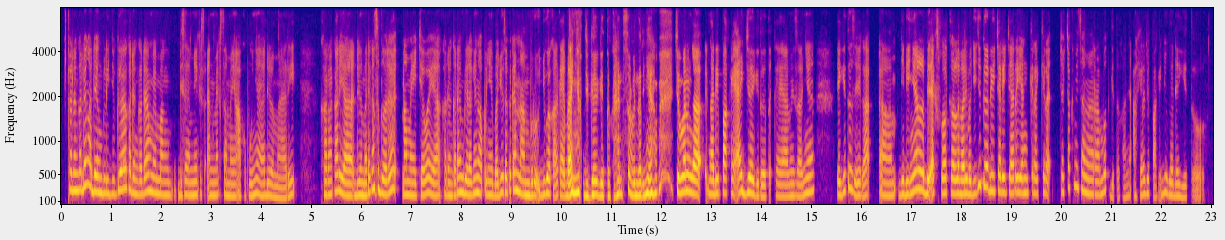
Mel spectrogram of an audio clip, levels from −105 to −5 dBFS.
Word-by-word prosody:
Kadang-kadang 270 Hz, +5 st, +1 dB
ada 265 Hz, -, +1 dB
yang 235 Hz, -2 st, +4 dB
beli 215 Hz, -1 st, -2 dB
juga, 260 Hz, +8 st, +1 dB
kadang-kadang 230 Hz, -3 st, -1 dB
memang 200 Hz, -5 st, -3 dB
b -, -, -19 dB
bisa 200 Hz, 0 st, -3 dB
mix 200 Hz, +1 st, -4 dB
and 190 Hz, +1 st, -4 dB
max 195 Hz, +2 st, -7 dB
sama 185 Hz, -3 st, -4 dB
yang 180 Hz, -, -5 dB
aku 190 Hz, -, -10 dB
punya 190 Hz, +2 st, -3 dB
ya -, -, -3 dB
di 190 Hz, -, -2 dB
lemari. 165 Hz, +2 st, -5 dB, 0.5 s
Karena 200 Hz, 0 st, -4 dB
kan 250 Hz, -, 0 dB
ya 190 Hz, -6 st, +2 dB
di 190 Hz, -, -1 dB
lemari 195 Hz, +2 st, +1 dB
kan 285 Hz, -, +2 dB
sebenarnya 265 Hz, +1 st, 0 dB
namanya 195 Hz, -2 st, -1 dB
cewek 200 Hz, +4 st, -1 dB
ya 185 Hz, -, 0 dB
kadang-kadang 195 Hz, +3 st, -1 dB
bilangnya 215 Hz, +1 st, +1 dB
gak -, -, -15 dB
punya 195 Hz, -1 st, -2 dB
baju, 180 Hz, +5 st, +1 dB
tapi 235 Hz, 0 st, 0 dB
kan 265 Hz, +1 st, +2 dB
nambru 195 Hz, -4 st, +1 dB
juga 215 Hz, +2 st, +4 dB
kan, 170 Hz, -1 st, -5 dB
kayak 180 Hz, -2 st, -1 dB
banyak 225 Hz, +5 st, +8 dB
juga 185 Hz, +1 st, +3 dB
gitu 185 Hz, 0 st, +1 dB
kan 195 Hz, +5 st, 0 dB
sebenarnya, 200 Hz, 0 st, +4 dB, 0.4 s
cuman 235 Hz, +1 st, +5 dB
nggak 210 Hz, -4 st, +7 dB
nggak 205 Hz, -3 st, 0 dB
dipake 220 Hz, -1 st, -2 dB
aja 235 Hz, -1 st, +3 dB
gitu 185 Hz, -2 st, -4 dB
te -, -, -12 dB
kayak 175 Hz, -2 st, -4 dB
misalnya 180 Hz, +4 st, -3 dB, 0.6 s
iya -, -, +1 dB
gitu 255 Hz, +5 st, -2 dB
sih, 190 Hz, 0 st, -1 dB
Kak, 190 Hz, +3 st, -3 dB, 0.2 s
mmm, 185 Hz, 0 st, -5 dB
jadinya 205 Hz, +6 st, 0 dB, 0.2 s
lebih 215 Hz, -, +4 dB
explore 220 Hz, 0 st, -1 dB
ke 225 Hz, -, -3 dB
lemari 210 Hz, 0 st, +3 dB
baju 205 Hz, 0 st, -1 dB
juga, 345 Hz, -1 st, +2 dB
dicari-cari 230 Hz, -2 st, 0 dB
yang 220 Hz, -, -1 dB
kira-kira 215 Hz, 0 st, -6 dB, 0.2 s
cocok 240 Hz, +6 st, -8 dB
nih 320 Hz, -1 st, -3 dB
sama 240 Hz, -4 st, -1 dB
rambut 200 Hz, +5 st, -4 dB
gitu 160 Hz, -3 st, -14 dB
kan 160 Hz, +3 st, -13 dB
yang -, -, -18 dB
akhirnya 190 Hz, +4 st, -7 dB
dipake 165 Hz, -, -12 dB
juga 215 Hz, -3 st, -4 dB
deh 180 Hz, -, -4 dB
gitu. 160 Hz, 0 st, -12 dB
205 Hz, 210 wpm, -19 LUFS, 190-230 Hz, 0.6 s, banyak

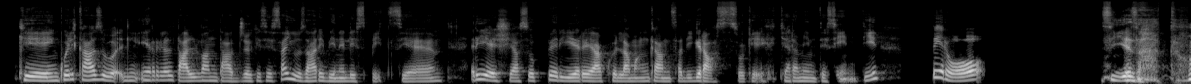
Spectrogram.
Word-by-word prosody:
Che -, -, -1 dB
in 180 Hz, -2 st, +5 dB
quel 220 Hz, +4 st, +2 dB
caso 205 Hz, -3 st, +2 dB
e -, -, -1 dB
in 180 Hz, +3 st, -4 dB
realtà 200 Hz, -4 st, -1 dB
il 165 Hz, +1 st, 0 dB
vantaggio 165 Hz, -4 st, -4 dB
è 155 Hz, -, -3 dB
che 170 Hz, -, -10 dB
se 170 Hz, 0 st, -7 dB
sai 245 Hz, +9 st, -2 dB
usare 170 Hz, -4 st, -1 dB
bene 150 Hz, -2 st, -2 dB
le 150 Hz, 0 st, -3 dB
spezie 145 Hz, +1 st, -7 dB, 0.3 s
riesci 175 Hz, -6 st, +1 dB
a 155 Hz, -, -1 dB
sopperire 165 Hz, -1 st, 0 dB
a 150 Hz, 0 st, +3 dB
quella 150 Hz, -1 st, -1 dB
mancanza 150 Hz, -1 st, -3 dB
di 150 Hz, -, -7 dB
grasso 140 Hz, -3 st, -1 dB
che -, -, -10 dB
chiaramente 155 Hz, -1 st, -5 dB
senti, 250 Hz, -, -5 dB, 0.5 s
però 210 Hz, -, +6 dB, 1.2 s
Sì, 190 Hz, -3 st, +3 dB
esatto, 190 Hz, -1 st, +4 dB
170 Hz, 155 wpm, -23 LUFS, 155-190 Hz, 1.2 s, però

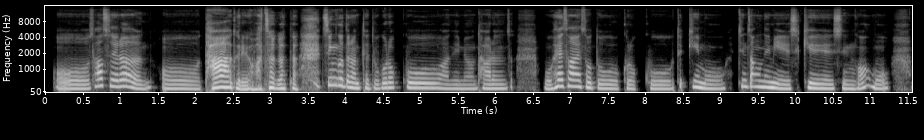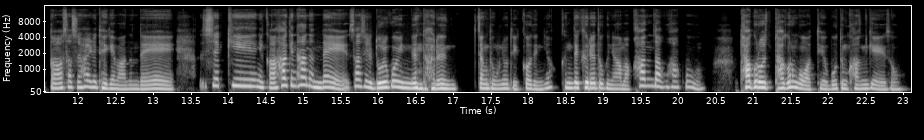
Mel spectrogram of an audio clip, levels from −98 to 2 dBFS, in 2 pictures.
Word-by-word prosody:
어 175 Hz, -, -2 dB
사실은 265 Hz, -, -1 dB
어 175 Hz, -2 st, -3 dB, 0.3 s
다 230 Hz, +3 st, +7 dB
그래요. 165 Hz, -6 st, +1 dB
마찬가지 185 Hz, +4 st, +2 dB
다. 190 Hz, -4 st, -2 dB, 0.3 s
친구들한테도 220 Hz, -, -1 dB
그렇고 205 Hz, -1 st, 0 dB
아니면 175 Hz, -1 st, -6 dB
다른 180 Hz, -1 st, -3 dB
서 -, -, -16 dB, 0.4 s
뭐 175 Hz, -3 st, -3 dB
회사에서도 225 Hz, -, 0 dB
그렇고 165 Hz, -1 st, -6 dB
특히 245 Hz, -3 st, -2 dB
뭐 180 Hz, -2 st, -2 dB, 0.2 s
팀장님이 250 Hz, -6 st, +1 dB
일 170 Hz, -, -2 dB
시키신 185 Hz, -3 st, -2 dB
거 195 Hz, +4 st, -2 dB
뭐 195 Hz, -3 st, -3 dB, 0.4 s
나 200 Hz, 0 st, 0 dB
사실 230 Hz, 0 st, -1 dB
할 255 Hz, -1 st, 0 dB
일 235 Hz, -, +2 dB
되게 195 Hz, -5 st, 0 dB
많은데 165 Hz, +1 st, -2 dB, 0.4 s
시키니까 285 Hz, -7 st, 0 dB
하긴 310 Hz, +4 st, +1 dB
하는데 230 Hz, -, +2 dB
사실 260 Hz, -5 st, +1 dB
놀고 230 Hz, +4 st, +6 dB
있는 210 Hz, -3 st, +5 dB
다른 175 Hz, -1 st, +2 dB, 0.2 s
직장 195 Hz, -2 st, 0 dB
동료도 180 Hz, 0 st, -2 dB
있거든요. 165 Hz, +5 st, -3 dB
근데 215 Hz, 0 st, +3 dB
그래도 205 Hz, -1 st, +4 dB
그냥 170 Hz, -4 st, -3 dB
막 155 Hz, -1 st, -6 dB
한다고 285 Hz, -5 st, -1 dB
하고 240 Hz, -7 st, -6 dB, 0.5 s
다 245 Hz, -, +5 dB
그러 230 Hz, -1 st, +7 dB
다 200 Hz, +1 st, +2 dB
그런 230 Hz, 0 st, +5 dB
것 185 Hz, -, +1 dB
같아요, 155 Hz, +1 st, -4 dB
모든 175 Hz, +1 st, -2 dB
관계에서. 165 Hz, -3 st, -4 dB
200 Hz, 300 characters per minute, -22 LUFS, 175-235 Hz, 0.5 s, 다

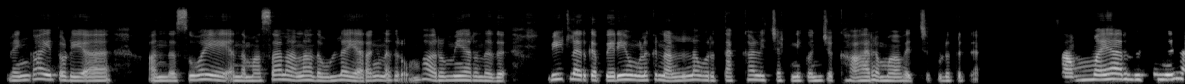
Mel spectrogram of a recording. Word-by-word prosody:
வெங்காயத்துடைய 205 Hz, -3 st, 0 dB, 0.7 s
அந்த 175 Hz, +1 st, 0 dB
சுவையை 210 Hz, -1 st, +2 dB
அந்த 175 Hz, -1 st, 0 dB
மசாலாலாம் 200 Hz, +1 st, 0 dB
அது 180 Hz, -, -1 dB
உள்ள 195 Hz, +3 st, -1 dB, 0.2 s
எறங்குனது 195 Hz, +1 st, -2 dB
ரொம்ப 225 Hz, -, -8 dB
அருமையா 195 Hz, +2 st, +1 dB
இருந்தது. 170 Hz, -3 st, -1 dB, 0.5 s
வீட்ல 240 Hz, 0 st, +1 dB
இருக்குற 205 Hz, -2 st, 0 dB
பெரியவங்களுக்கு 205 Hz, +1 st, +4 dB
நல்ல 185 Hz, +5 st, +1 dB
ஒரு 185 Hz, -2 st, -3 dB
தக்காளி 205 Hz, +3 st, -2 dB
சட்னி, 180 Hz, 0 st, -3 dB
கொஞ்சம் 180 Hz, +2 st, -3 dB
காரமா 180 Hz, 0 st, +1 dB
வச்சு -, -, -9 dB
குடுத்துட்டேன். 175 Hz, 0 st, -7 dB, 0.8 s
செம்மையா 220 Hz, +6 st, +4 dB
இருந்துச்சுங்க. 225 Hz, 0 st, +3 dB
195 Hz, 120 wpm, -24 LUFS, 180-220 Hz, 0.8 s, பெரியவங்களுக்கு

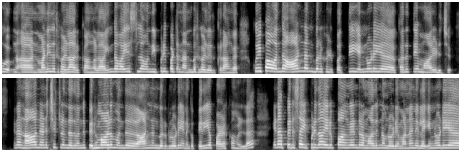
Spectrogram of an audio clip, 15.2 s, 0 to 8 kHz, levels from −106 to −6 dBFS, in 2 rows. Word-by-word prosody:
ஒரு 265 Hz, -, 0 dB, 0.5 s
மனிதர்கள்லாம் 270 Hz, -2 st, 0 dB
இருக்காங்களா? 225 Hz, -2 st, -2 dB
இந்த 310 Hz, +2 st, +1 dB
வயசுல 310 Hz, +2 st, -1 dB
வந்து 280 Hz, 0 st, -3 dB
இப்பிடிப்பட்ட 315 Hz, +1 st, -2 dB
நண்பர்கள் 250 Hz, 0 st, -2 dB
இருக்குறாங்க. 220 Hz, 0 st, -5 dB, 0.3 s
குறிப்பா 360 Hz, +1 st, +6 dB
வந்து 320 Hz, +2 st, +2 dB, 0.2 s
ஆண் 330 Hz, +3 st, +2 dB
நண்பர்கள் 295 Hz, -5 st, -4 dB
பத்தி 250 Hz, +6 st, -6 dB
என்னுடைய 310 Hz, +3 st, -2 dB, 0.3 s
கருத்தே 280 Hz, +3 st, -4 dB
மாறிடுச்சு. 240 Hz, -, -3 dB, 0.4 s
ஏன்னா 305 Hz, +2 st, -2 dB
நான் 305 Hz, +3 st, +6 dB
நெனைச்சிட்டு 300 Hz, +1 st, -4 dB
இருந்தது 275 Hz, -2 st, -2 dB
வந்து 285 Hz, +3 st, -7 dB
பெரும்பாலும் 295 Hz, +2 st, +4 dB
வந்து 270 Hz, +1 st, -3 dB, 0.2 s
ஆண் 255 Hz, +2 st, -1 dB
நண்பர்களோடு 250 Hz, -1 st, -3 dB
எனக்கு 230 Hz, -1 st, -10 dB
பெரிய 255 Hz, +4 st, 0 dB
பழக்கம் 240 Hz, +1 st, -2 dB
இல்ல. 220 Hz, -, -4 dB, 0.4 s
ஏன்னா 340 Hz, +3 st, +5 dB
பெருசா 320 Hz, +1 st, +4 dB
இப்படி 320 Hz, 0 st, -6 dB
தான் 315 Hz, -2 st, +5 dB
இருப்பாங்கன்ற 290 Hz, -1 st, 0 dB
மாதிரி 260 Hz, +2 st, -1 dB
நம்மளுடைய 245 Hz, -2 st, -2 dB
மனநிலை. 255 Hz, 0 st, -2 dB
என்னுடைய 275 Hz, +2 st, 0 dB
275 Hz, 155 wpm, -20 LUFS, 250-305 Hz, 0.5 s, குறிப்பா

